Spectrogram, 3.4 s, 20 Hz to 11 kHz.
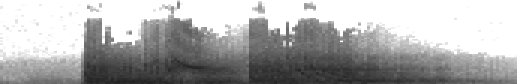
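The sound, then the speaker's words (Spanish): A gunshot fired to graze a man in a 1960 western film: a sudden loud report, then a second sharp burst about a second later, with a long, rumbling tail that fades away. “Dispara rozando a Chris para provocarle, pero este sigue fumando impasible, lo cual desconcierta aún más al joven.”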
